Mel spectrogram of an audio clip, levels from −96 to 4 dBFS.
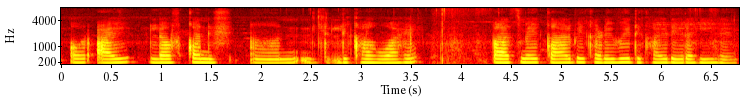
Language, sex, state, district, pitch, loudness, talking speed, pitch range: Hindi, female, Rajasthan, Jaipur, 185 Hz, -22 LUFS, 170 wpm, 180-190 Hz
